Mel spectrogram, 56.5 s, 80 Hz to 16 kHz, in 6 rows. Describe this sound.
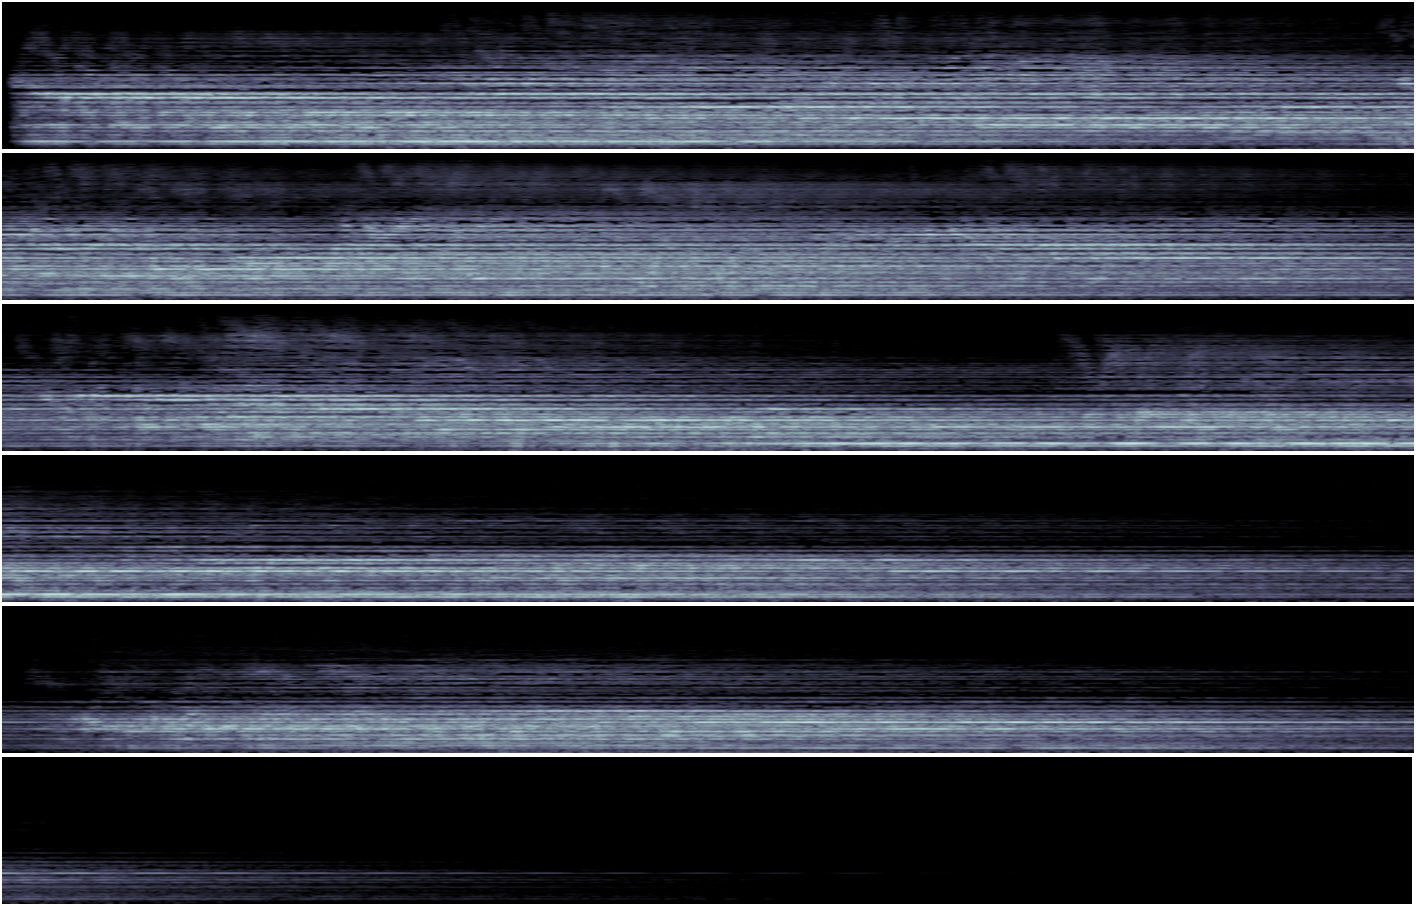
Fmaj-Rain2pad
Pad, created for my album "Life in the Troposphere".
